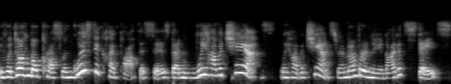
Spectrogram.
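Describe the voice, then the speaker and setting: A woman in a Russian accent speaks at a moderate pace with hardly any pauses, her high pitch carrying lively intonation. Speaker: professor. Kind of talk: lecture. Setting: video call.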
